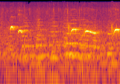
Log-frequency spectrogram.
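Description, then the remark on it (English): A steady wash of running water from a babbling brook in the valley town of Sleepy Hollow, with a few short, clear bird chirps rising above it now and then. “A babbling brook runs through it.”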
